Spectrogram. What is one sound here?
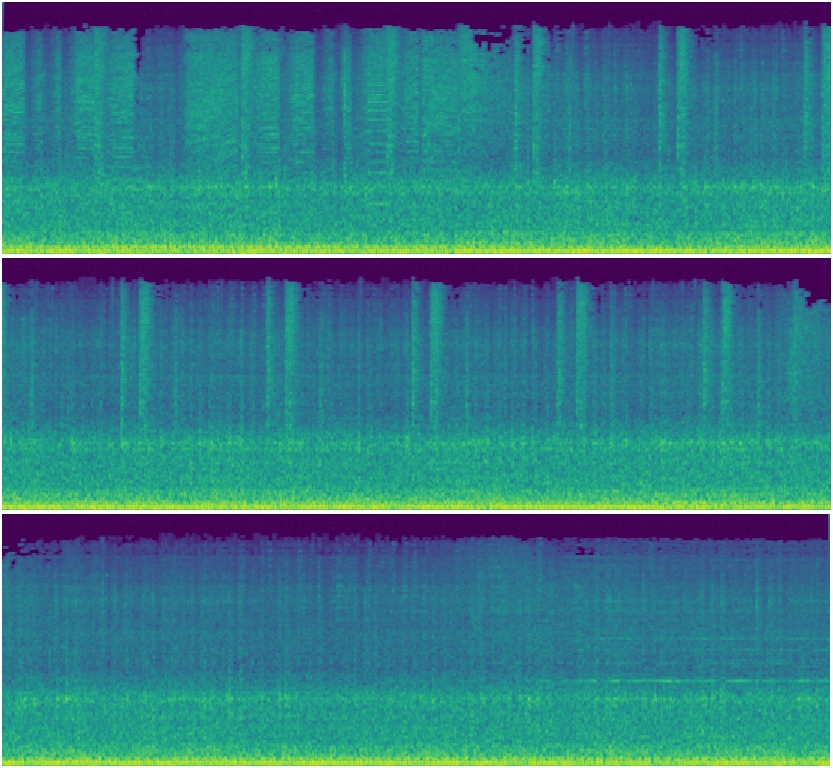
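Tyres roar on the road.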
